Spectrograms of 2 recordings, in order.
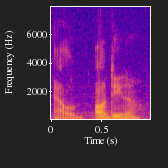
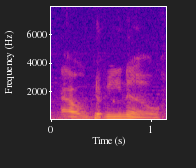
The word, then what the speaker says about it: Audino: And Audino. Aldino. God, you almost made me say it, because you always do that ow syllable, which it does not have.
